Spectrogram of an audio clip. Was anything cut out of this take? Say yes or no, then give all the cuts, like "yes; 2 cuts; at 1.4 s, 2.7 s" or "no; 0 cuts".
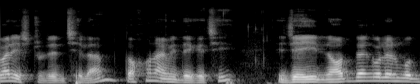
no; 0 cuts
